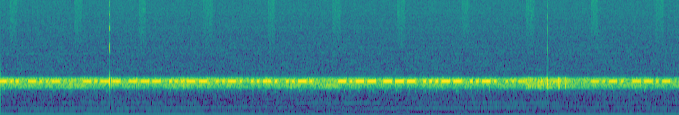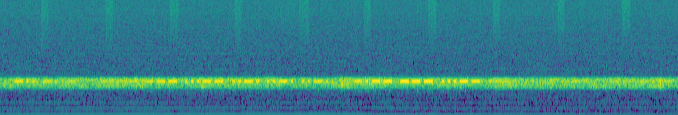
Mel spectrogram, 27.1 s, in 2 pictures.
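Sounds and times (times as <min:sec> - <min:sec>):
radio signals on the 160m band: 0:00.0 - 0:27.1.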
